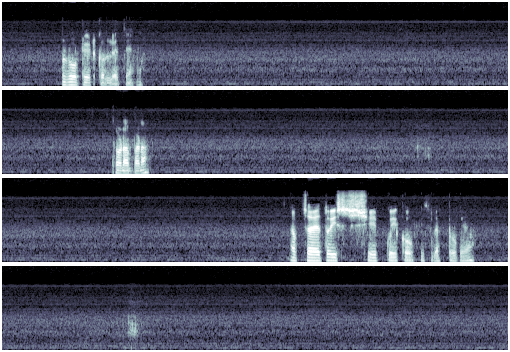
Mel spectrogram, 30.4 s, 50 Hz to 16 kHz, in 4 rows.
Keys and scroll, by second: 25.1 Left.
